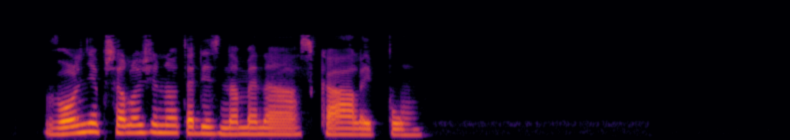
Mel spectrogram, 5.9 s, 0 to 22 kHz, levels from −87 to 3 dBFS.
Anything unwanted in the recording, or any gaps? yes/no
no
